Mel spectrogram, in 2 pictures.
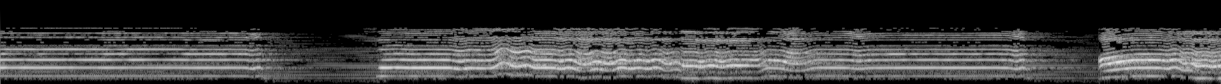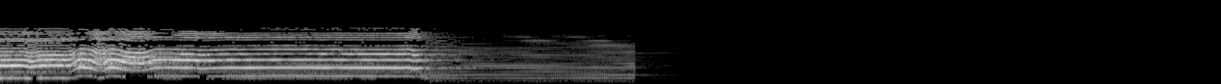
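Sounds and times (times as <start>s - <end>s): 
kaarvai carnatic music: 0.0s - 19.0s.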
